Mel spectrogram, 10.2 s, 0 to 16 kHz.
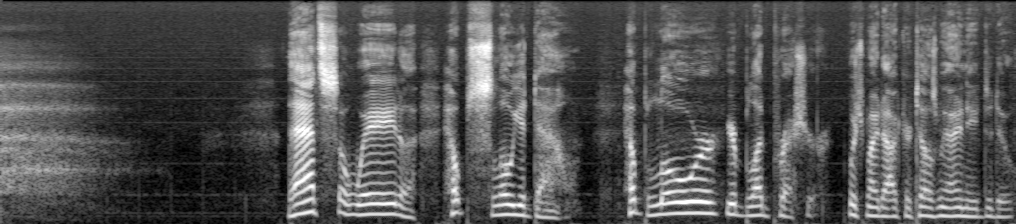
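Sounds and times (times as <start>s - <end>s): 
slow soft exhaling breath during a calming breathing exercise: 0.0s - 1.4s
speech: 2.9s - 10.1s.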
